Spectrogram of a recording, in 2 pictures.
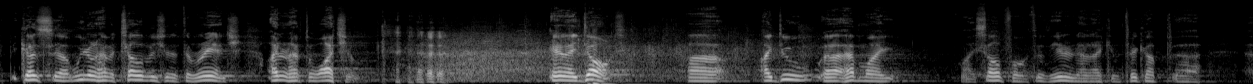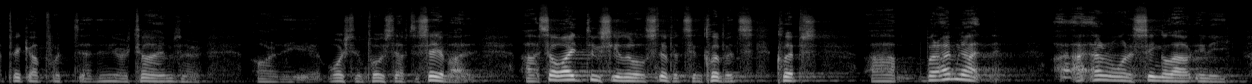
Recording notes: (LIVE in San Francisco). Recorded at the Herbst Theatre in San Francisco.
